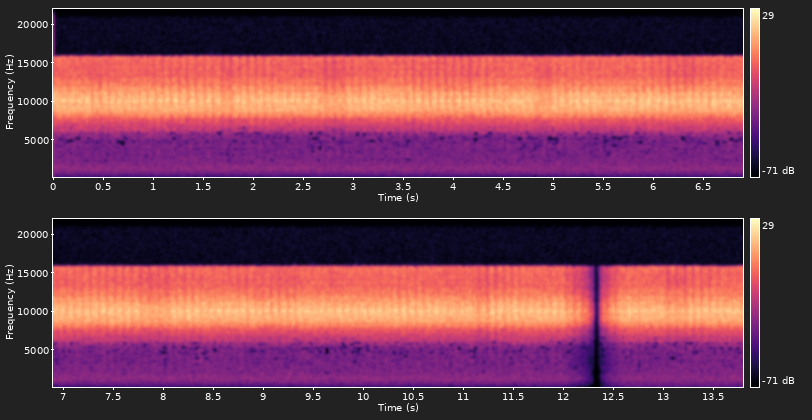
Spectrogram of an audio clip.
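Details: Male crickets stridulate by scraping a comb-like wing vein with the other wing. They give an unbroken piercing high trill that cuts out for a split second near the end, then resumes unchanged.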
